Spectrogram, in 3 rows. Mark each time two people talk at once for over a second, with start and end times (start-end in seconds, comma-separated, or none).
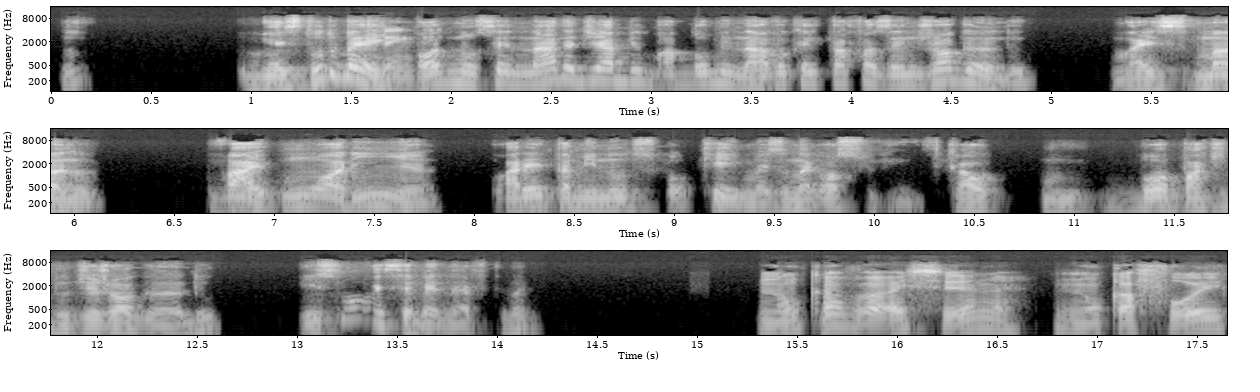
none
